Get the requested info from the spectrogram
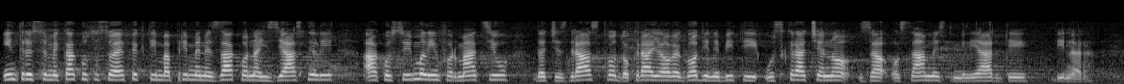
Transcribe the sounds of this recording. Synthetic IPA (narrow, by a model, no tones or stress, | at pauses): int̪e̞ɾe̞sujemekako̞suseoe̞fe̞kt̪imapɾimje̞nezaːko̞naizjaːsnili | ako̞suimaliːnfo̞ɾmaːt̪siju | d̪at͡ɕe̞zd̪ɾaʋst̪ʋo̞d̪o̞kɾaːjao̞ʋe̞ɡo̞d̪ine̞bit̪iuskɾat͡ɕe̞no̞zaʔo̞samnɛjst̪miliaɾd̪i | d̪ina̰ːɾa̰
